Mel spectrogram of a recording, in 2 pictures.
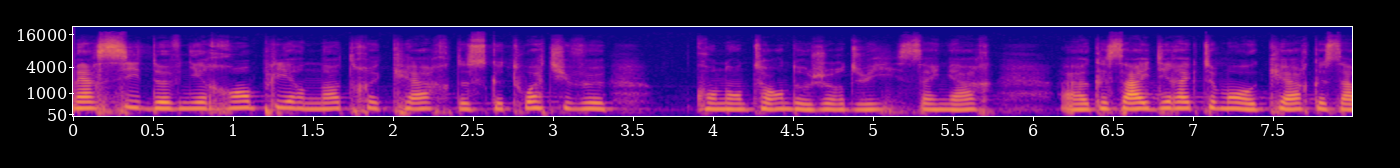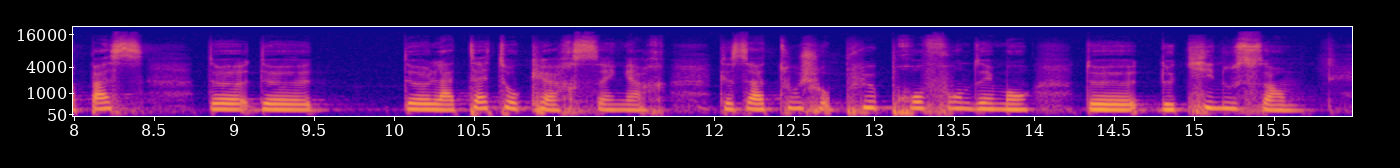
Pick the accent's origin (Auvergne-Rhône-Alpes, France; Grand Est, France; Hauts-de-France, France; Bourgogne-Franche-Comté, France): Auvergne-Rhône-Alpes, France; Lyon; also born or lived in Paris / England / Canada / South Africa; je viens de Lyon. J'ai grandi en partie à Lyon, à Paris. J'ai également été à l'étranger, donc j'étais en Angleterre, au Canada, vécu 6 ans en Afrique du Sud.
